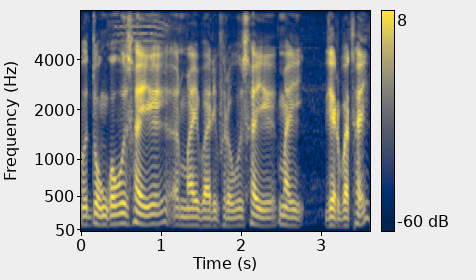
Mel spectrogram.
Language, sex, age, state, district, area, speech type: Bodo, male, 45-60, Assam, Baksa, urban, spontaneous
